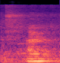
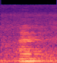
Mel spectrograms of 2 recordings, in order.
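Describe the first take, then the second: No difference in how they are said.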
